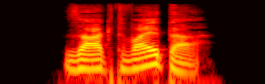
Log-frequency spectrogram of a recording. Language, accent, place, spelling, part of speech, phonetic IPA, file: German, Germany, Berlin, sagt weiter, verb, [ˌzaːkt ˈvaɪ̯tɐ], De-sagt weiter.ogg
- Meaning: inflection of weitersagen: 1. second-person plural present 2. third-person singular present 3. plural imperative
